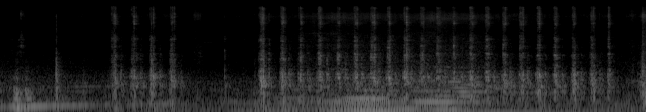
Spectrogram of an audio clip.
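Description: Scissors cutting through suit-lining fabric: a run of short snips, about three a second, starting about two seconds in.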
